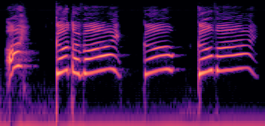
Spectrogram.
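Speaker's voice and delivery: high terrified cries for help; high desperate cries for help; screaming for help. Acted.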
